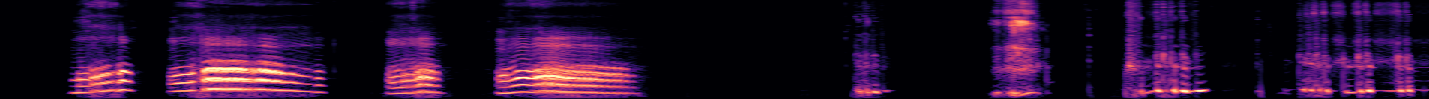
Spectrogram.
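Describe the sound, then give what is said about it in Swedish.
A voice imitates a stock dove's call with four low, droning coos in a steady rhythm, the second and fourth drawn out longer, followed by scattered short vocal sounds. “Har du hört min skogsduva? Ja, okej. Kör den då.”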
